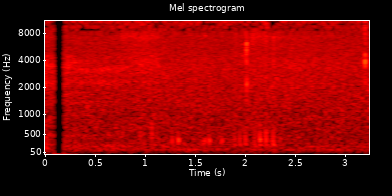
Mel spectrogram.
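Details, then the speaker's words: Adult's bowel sounds (borborygmi) while taking strong antibiotics: soft bubbling, gurgling rumbles from the belly. "us entendez des gargouillis, c'est normal. C'était ça aussi, le on se tait, c'est que j'ai mon ventre qui fait des siennes."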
